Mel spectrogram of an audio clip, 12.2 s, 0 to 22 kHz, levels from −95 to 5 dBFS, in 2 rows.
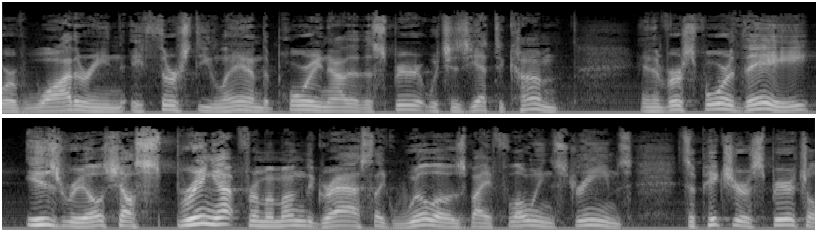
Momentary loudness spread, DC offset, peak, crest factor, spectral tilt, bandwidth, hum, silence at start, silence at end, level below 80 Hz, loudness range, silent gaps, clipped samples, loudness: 12 LU; under 0.1%; -4 dBFS; 22 dB; -3.5 dB/octave; 15.5 kHz; none; 0 s; 0 s; -46 dBFS; 8 LU; none; under 0.1%; -25 LUFS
